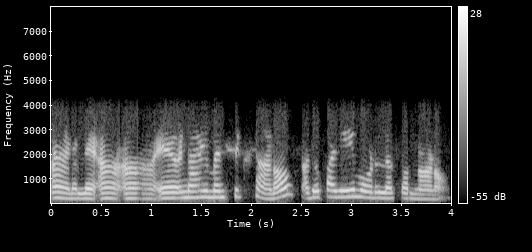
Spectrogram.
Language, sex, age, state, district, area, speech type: Malayalam, female, 30-45, Kerala, Idukki, rural, conversation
